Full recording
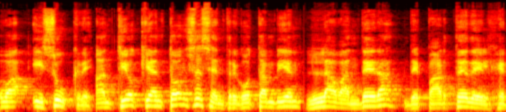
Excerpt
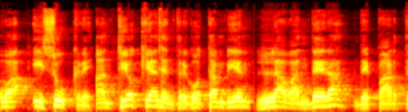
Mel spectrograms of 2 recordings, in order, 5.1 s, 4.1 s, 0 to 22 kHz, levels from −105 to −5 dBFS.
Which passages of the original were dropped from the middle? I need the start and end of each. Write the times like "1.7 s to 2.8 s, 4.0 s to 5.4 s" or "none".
1.6 s to 2.1 s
